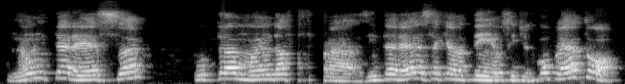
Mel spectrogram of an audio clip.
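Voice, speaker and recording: A man's voice: sits high, lively intonation, normal speed. A man with a Brazilian Portuguese accent teaching a grammar lesson, emphatic and drawn out, with frequent tag words. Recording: roomy, distant, dull lo-fi sound.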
